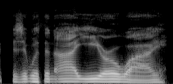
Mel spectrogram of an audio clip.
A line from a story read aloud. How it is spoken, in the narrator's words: Steve asked in a defeated tone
